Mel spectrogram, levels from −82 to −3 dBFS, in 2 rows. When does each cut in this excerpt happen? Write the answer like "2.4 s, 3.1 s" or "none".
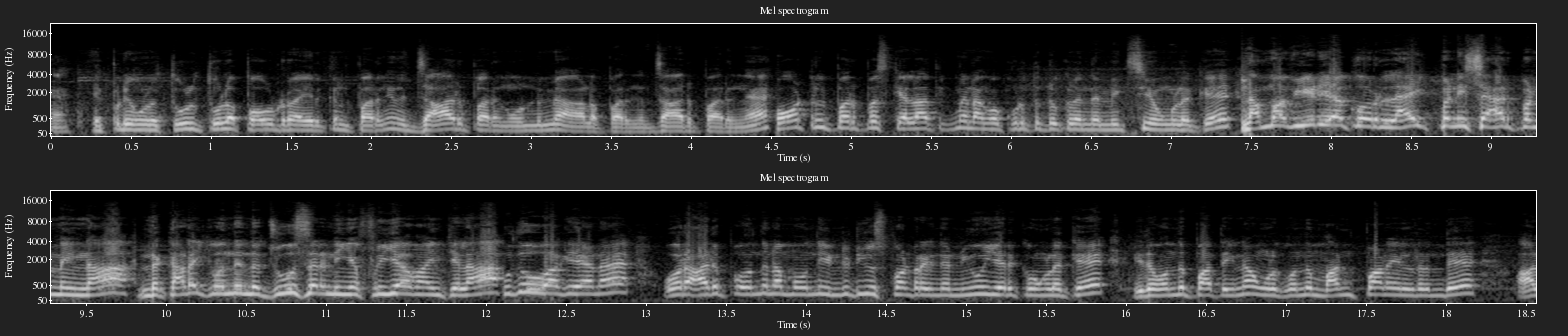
4.5 s, 7.4 s, 12.1 s, 15.9 s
